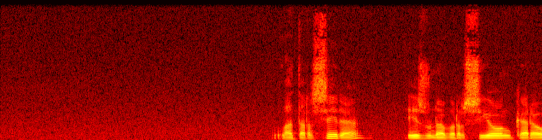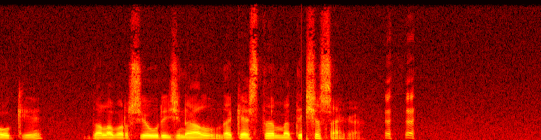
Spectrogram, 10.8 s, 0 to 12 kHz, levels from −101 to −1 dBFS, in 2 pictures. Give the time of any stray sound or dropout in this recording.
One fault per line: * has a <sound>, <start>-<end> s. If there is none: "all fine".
* has a dropout, 8.4-8.5 s
* has a laugh, 9.3-9.6 s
